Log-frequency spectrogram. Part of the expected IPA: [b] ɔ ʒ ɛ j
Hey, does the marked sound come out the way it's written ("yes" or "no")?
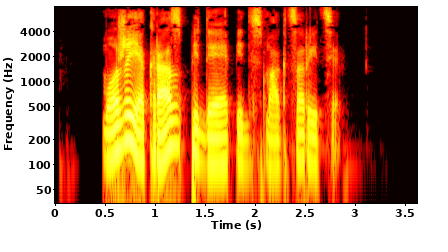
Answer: no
